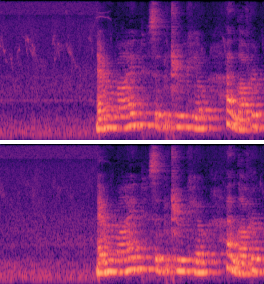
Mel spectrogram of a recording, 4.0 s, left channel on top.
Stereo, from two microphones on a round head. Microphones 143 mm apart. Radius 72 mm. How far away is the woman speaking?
About 1.7 m.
